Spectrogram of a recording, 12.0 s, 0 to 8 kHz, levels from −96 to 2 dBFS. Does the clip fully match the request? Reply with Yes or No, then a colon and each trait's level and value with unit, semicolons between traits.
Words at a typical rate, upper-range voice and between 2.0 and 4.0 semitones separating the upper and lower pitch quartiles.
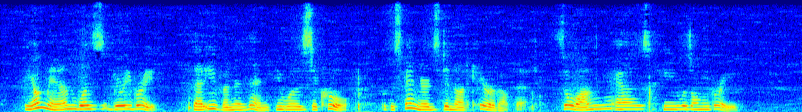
Yes: average, 145 wpm; high, 230 Hz; average, 3.4 semitones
